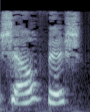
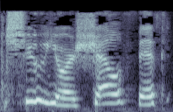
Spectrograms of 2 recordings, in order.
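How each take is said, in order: First: Said in the usual way. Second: Shellfish botched as "shellfith", slow and higher; tongue-tied slip. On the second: Real, not acted. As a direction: slowly attempt shellfish but end it in "th". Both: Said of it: "I can't say it".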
